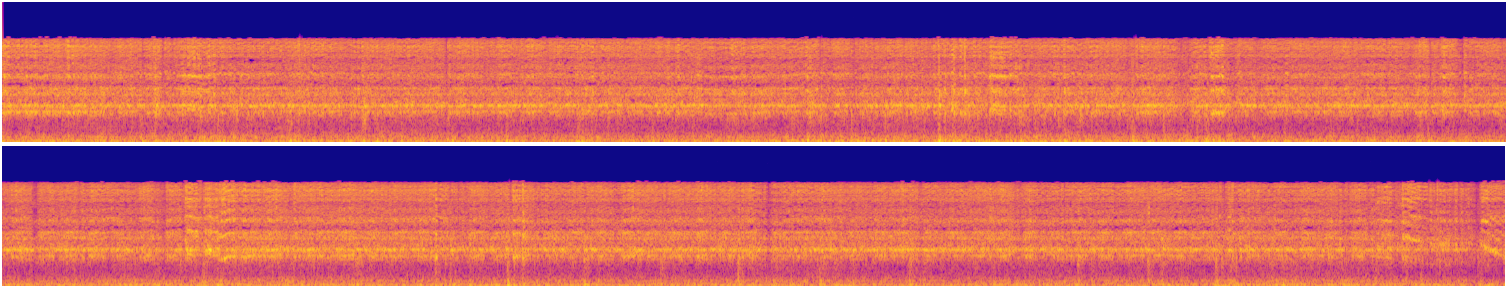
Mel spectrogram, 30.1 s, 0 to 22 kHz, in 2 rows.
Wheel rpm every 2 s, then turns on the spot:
230, 230, 230, 230, 230, 230, 230, 230, 230, 230, 230, 230, 230, 230, 200.
none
